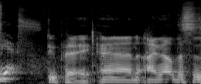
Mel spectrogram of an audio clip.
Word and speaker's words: Doupe: Doupe.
